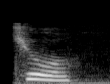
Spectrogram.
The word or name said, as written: cule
